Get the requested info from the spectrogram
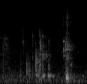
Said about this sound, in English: Sorry, just having a bit of water. I'm getting a bit of a scratch in my throat here.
